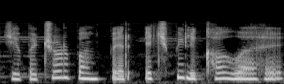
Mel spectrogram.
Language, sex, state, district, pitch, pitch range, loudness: Hindi, female, Jharkhand, Ranchi, 265 Hz, 255-290 Hz, -16 LUFS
